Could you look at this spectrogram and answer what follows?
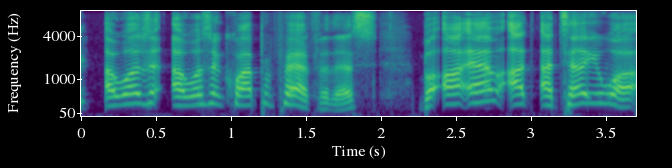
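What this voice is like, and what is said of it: Fake English accent drifting Irish. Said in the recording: “you sound like an idiot doing a fake English accent... I think I'm also bouncing around all of England, maybe getting even into the to the Irish right now... in an English accent”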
